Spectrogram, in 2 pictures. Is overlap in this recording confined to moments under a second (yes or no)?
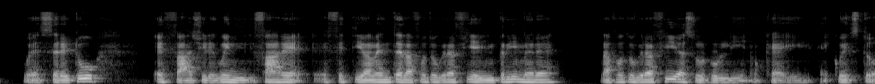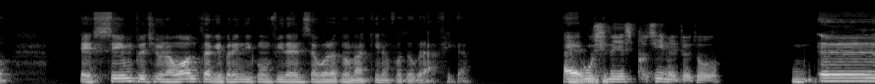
yes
